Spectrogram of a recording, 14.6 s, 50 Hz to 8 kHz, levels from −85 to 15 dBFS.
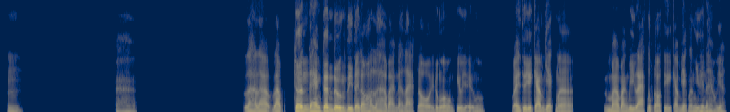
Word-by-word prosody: Ừm. 95 -3 -11 1.9
À! 100 +2 -13 2.1
Là 120 0 -2
là 110 -2 -1
là 100 0 0 0.2
trên 155 0 +7
đang 150 -1 +4
trên 145 -1 +7
đường 105 -4 +7
đi 120 +2 +4
tới 135 +2 +3
đó 130 0 -2
là 100 -2 -4
bạn 85 +1 -6
đã 95 +4 -7
lạc 95 -4 -5
rồi, 85 -4 -5
đúng 100 - -5
hông, 120 -5 -4
kiểu 100 +3 -3
vậy, - - -7
đúng 115 - -7
hông? 120 -2 -11 0.6
Vậy 110 - -2
thì 115 -3 +1
cái 130 - +1
cảm 135 - +1
giác 165 +4 -2
mà 105 0 -5 0.7
mà 105 -1 -1
bạn 95 +2 -3
bị 110 0 -1
lạc 100 -2 0
lúc 150 - -5
đó - - -3
thì 130 - -5
cái 125 +1 -5
cảm - - -8
giác 165 - -5
nó 160 - -7
như 140 -3 -4
thế 155 +2 -2
nào 120 -7 -5
vậy? 100 +1 -5
110 Hz, 180 wpm, -22 LUFS, 100-135 Hz, 2.1 s, trên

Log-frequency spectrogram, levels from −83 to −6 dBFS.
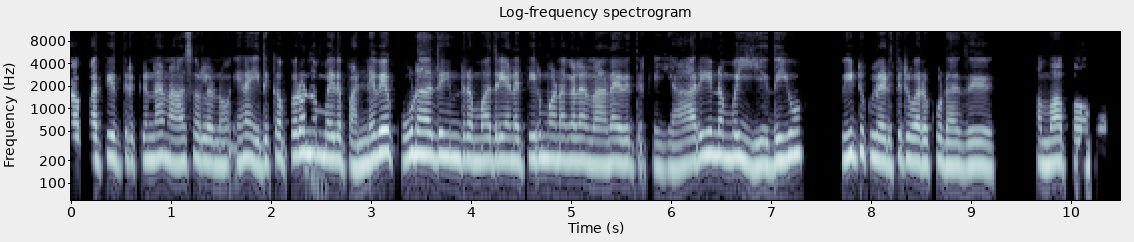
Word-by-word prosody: காப்பாத்திருக்குன்னு 210 0 -2
தான் 225 -2 0
நான் 190 0 -2
சொல்லணும். 190 -4 -2
ஏன்னா 220 +2 0
இதுக்கப்புறம் 225 +7 0
நம்ம 230 -2 +1
இத 210 - +2
பண்ணவே 195 +9 +5 0.2
கூடாதுன்ற 230 -2 +3
மாதிரியான 205 0 0
தீர்மானங்கள 205 -2 0
நானே 180 +2 0
எடுத்துருக்கேன். 170 -2 -6
யாரயும் 205 +8 +1
நம்ம 225 0 +3 0.3
எதயும் 205 +8 +2 0.4
வீட்டுக்குள்ளே 230 -3 +2
எடுத்துட்டு 200 +2 -1
வரக்கூடாது. 175 -2 -1 0.7
அம்மா, 180 +1 +1
அப்பாவும். 185 +9 -8
205 Hz, 125 wpm, -23 LUFS, 185-220 Hz, 0.7 s, பண்ணவே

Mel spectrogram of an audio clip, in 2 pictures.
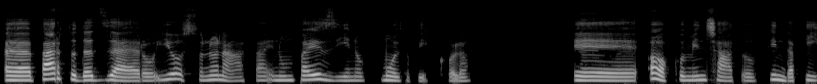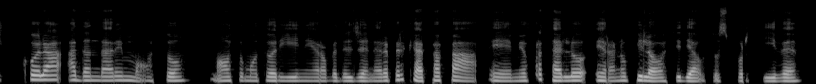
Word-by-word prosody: Ehm, 195 -1 +6
parto 240 -1 +5
da 195 +1 +3
zero, 175 -3 +2
io 240 +5 +1
sono 210 -4 -3
nata 180 0 -5
in 195 0 -4
un 195 0 0
paesino 190 -4 0 0.2
molto 185 -3 -1
piccolo 165 - -8 1.0
ehm, 180 -2 +3 0.2
ho 235 -8 +6
cominciato 190 -4 -2
fin 225 -2 +1
da 165 -3 0
piccola 215 +3 0
ad 200 -1 -3
andare 185 0 0
in 190 0 0
moto, 175 +1 -3 0.3
moto, 175 -1 -3
motorini, 170 -1 -2
robe 165 0 -4
del 165 0 0
genere, 165 +1 -1
perché 195 -4 +1
papà 180 -4 0
e 165 -2 -2
mio 170 +2 -3
fratello 180 -5 +2
erano 175 0 -1
piloti 175 -2 +2
di 165 -1 +3
auto 150 - -3
sportive. 155 -1 -3
180 Hz, 135 wpm, -27 LUFS, 170-195 Hz, 1.0 s, Ehm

